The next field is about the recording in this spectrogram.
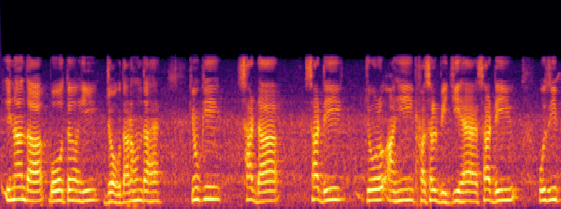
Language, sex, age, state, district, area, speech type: Punjabi, male, 30-45, Punjab, Pathankot, rural, spontaneous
